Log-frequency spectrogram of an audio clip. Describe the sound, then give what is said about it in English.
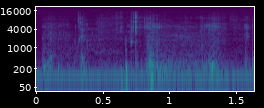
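Crunching of someone chewing crisp chips, a handful of sharp crackly bites spread irregularly over a couple of seconds, with a low steady hum underneath and no talking. “They're like soft, you know? They crunch very, very easily.”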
